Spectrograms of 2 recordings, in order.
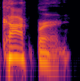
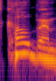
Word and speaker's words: Cockburn: It's Coburn, but it's spelled Cockburn. I mean, I don't know what you want. It's just the way it's spelled.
